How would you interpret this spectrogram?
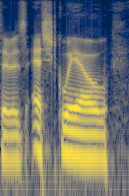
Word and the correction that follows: Ezequiel: uh, Paolola. – Pa- Ezequiel. Paolola. Ezequiel. Ezequiel, Ezequiel okay. Di Paolo. Yeah.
